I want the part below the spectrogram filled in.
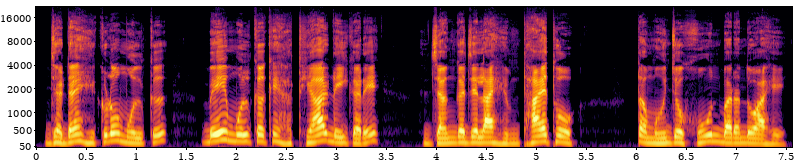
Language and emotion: Sindhi, angry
